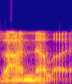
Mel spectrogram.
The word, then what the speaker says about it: Zanele: Zanele, am I pronouncing it correctly?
